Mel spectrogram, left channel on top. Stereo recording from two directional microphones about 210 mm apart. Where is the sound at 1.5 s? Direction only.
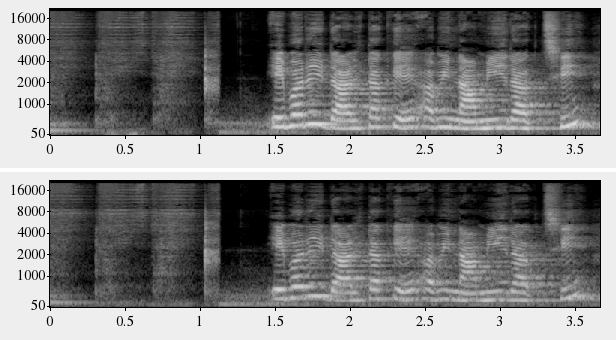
40° left (ahead or behind).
